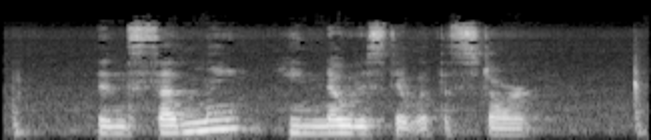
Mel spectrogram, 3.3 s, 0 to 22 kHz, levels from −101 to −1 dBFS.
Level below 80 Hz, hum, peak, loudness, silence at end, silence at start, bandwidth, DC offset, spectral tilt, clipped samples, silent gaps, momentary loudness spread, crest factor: -64 dBFS; none; -2 dBFS; -20 LUFS; 0 s; 0.05 s; 12.5 kHz; under 0.1%; -4.5 dB/octave; under 0.1%; none; 9 LU; 18 dB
